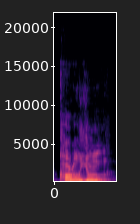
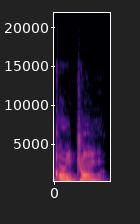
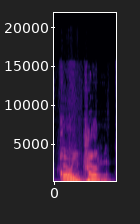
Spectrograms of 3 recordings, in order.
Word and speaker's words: Jung: in Carl Jung so took half my life to decide to finally say his name right I always said Carl Jung give me five people that said they always thought that this psychotherapist guy's name was Carl Jung Le I admit it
